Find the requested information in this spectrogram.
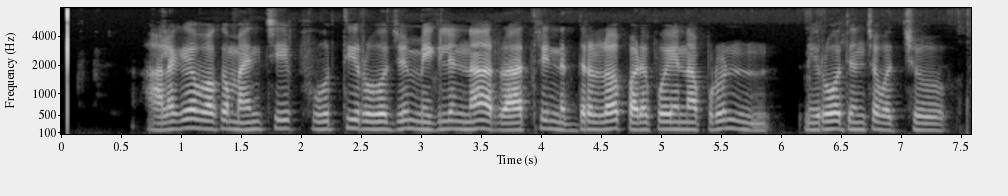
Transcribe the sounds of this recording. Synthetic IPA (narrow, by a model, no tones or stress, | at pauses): ɐlaːɡe̞ːɔkɐmɐɲt͡ʃipuːɾt̪iɾo̞ːd͡ʒumiɡilinːɐɾaːt̪ɾinid̪ɾɐlːo̞ːpɐɽipo̞ːjinɐpːuɽu | niɾo̞ːd̪ʱiɲt͡ʃɐʋɐt͡ʃːu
